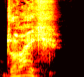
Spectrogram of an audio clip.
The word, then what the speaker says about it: dreich: Dreich, am I pronouncing it correctly? – Yes, you are. And I think that is often chosen as the Scots' favourite word. – D-R-E-I-C-H.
